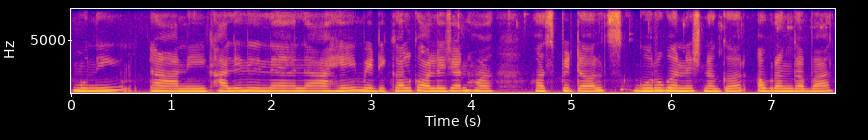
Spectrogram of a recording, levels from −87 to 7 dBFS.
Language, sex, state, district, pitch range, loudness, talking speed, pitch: Marathi, female, Maharashtra, Aurangabad, 240-255 Hz, -13 LUFS, 110 wpm, 250 Hz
